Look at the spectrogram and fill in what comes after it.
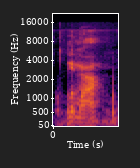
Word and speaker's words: Lamar: Francesca Amari? – Lamar.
